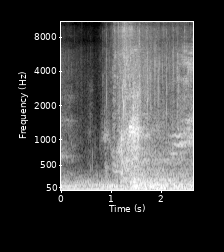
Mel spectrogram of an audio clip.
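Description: A loud crunching squelch bursts out.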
